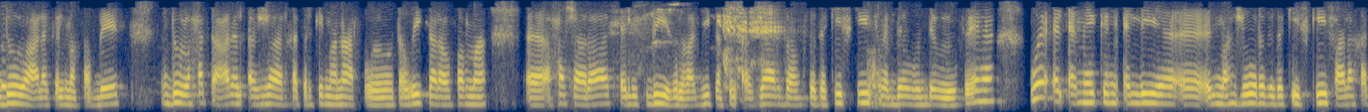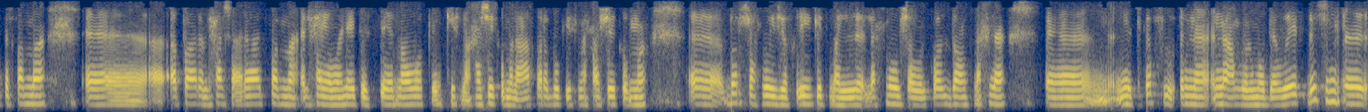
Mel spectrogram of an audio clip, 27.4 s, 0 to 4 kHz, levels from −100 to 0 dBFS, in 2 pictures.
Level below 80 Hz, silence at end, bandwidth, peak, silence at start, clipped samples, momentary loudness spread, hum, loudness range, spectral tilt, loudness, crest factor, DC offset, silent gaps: -68 dBFS; 0 s; 4 kHz; 0 dBFS; 0 s; under 0.1%; 6 LU; none; 2 LU; -10 dB/octave; -15 LUFS; 14 dB; under 0.1%; none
